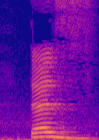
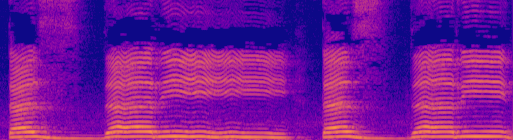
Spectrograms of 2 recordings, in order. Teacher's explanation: Sifat huruf zai safir, kena bunyikan z, bunyi lebah. Taz, berdesir.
